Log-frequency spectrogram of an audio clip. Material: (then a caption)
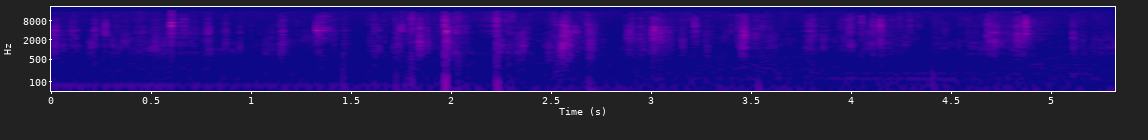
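Plastic. A small transparent plastic cube box nearly full of small round dark beads or seeds is held in fingers with long painted nails, then tapped and shaken. The contents rattle in a dense stream of dry, crinkly clicks and sharp taps with bright high edges that stop almost instantly. A faint low hum runs steadily underneath.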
